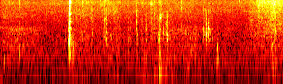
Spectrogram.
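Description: Handling noise from a digital hanging scale and weigh-sling cord: one sharp click about half a second in, then a few fainter ticks, over a steady outdoor hiss.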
